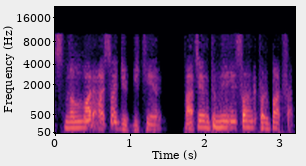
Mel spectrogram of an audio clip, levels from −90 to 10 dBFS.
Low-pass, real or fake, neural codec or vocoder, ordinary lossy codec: 9.9 kHz; fake; codec, 44.1 kHz, 0.9 kbps, DAC; MP3, 48 kbps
